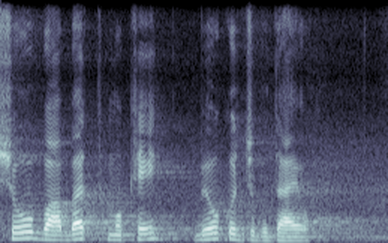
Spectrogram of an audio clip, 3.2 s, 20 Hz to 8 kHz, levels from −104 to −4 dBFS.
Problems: none marked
